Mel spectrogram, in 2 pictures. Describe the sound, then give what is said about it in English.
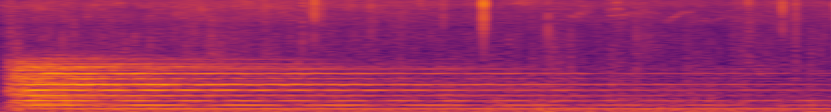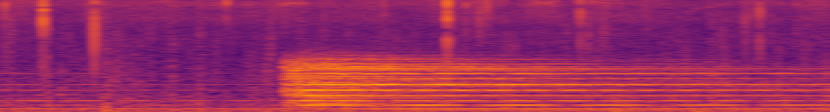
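A deep clock bell strikes two o'clock, each loud chime ringing out with rich overtones and a long, slowly fading hum before the second stroke sounds over a steady rain-like hiss. “The clock struck two.”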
